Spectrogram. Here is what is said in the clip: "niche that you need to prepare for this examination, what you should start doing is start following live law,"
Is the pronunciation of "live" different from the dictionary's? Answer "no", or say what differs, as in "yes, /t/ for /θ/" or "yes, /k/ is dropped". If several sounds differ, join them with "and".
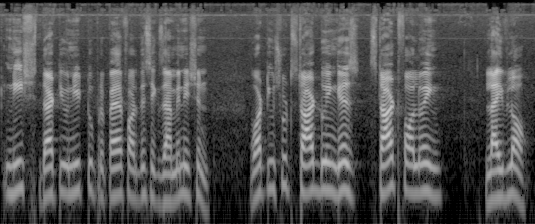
no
